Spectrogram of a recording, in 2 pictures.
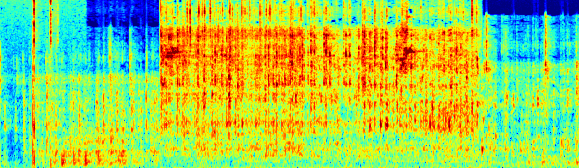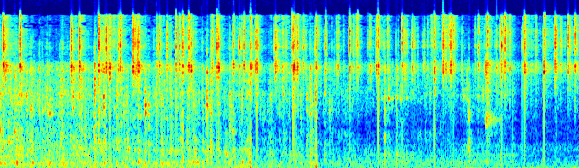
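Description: Glass marbles rolling and rattling down a cardboard spiral marble run: a loud, dense clatter for about four seconds, then a long run of sharp separate clicks as the marbles knock against each other and drop out onto the tile floor.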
